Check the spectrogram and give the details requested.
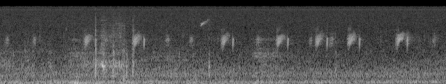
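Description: Small birds chirping: short high notes at roughly two a second, with one thin downward-sliding whistle about two seconds in, over a soft outdoor hiss.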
